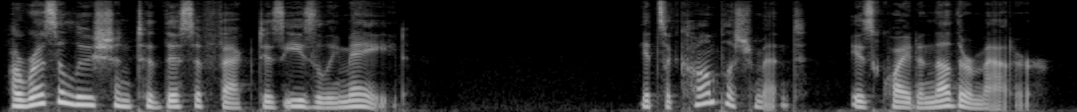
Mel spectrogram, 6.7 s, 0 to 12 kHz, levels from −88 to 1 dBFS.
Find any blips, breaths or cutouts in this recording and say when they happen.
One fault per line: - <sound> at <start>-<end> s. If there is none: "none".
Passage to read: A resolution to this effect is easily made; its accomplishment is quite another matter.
none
